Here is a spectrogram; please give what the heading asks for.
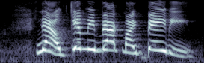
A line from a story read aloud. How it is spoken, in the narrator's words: Opal shouted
